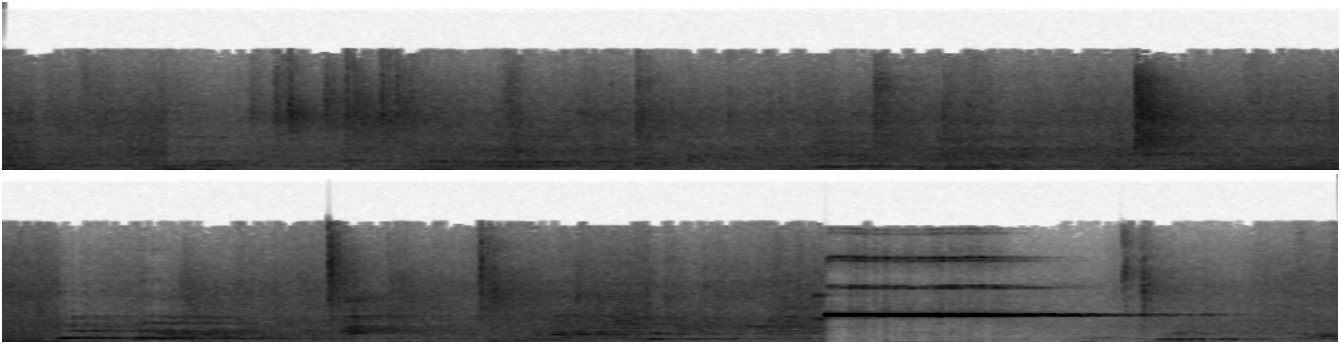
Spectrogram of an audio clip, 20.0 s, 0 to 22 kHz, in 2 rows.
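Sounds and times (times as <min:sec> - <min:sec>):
voices echoing in sports hall: 0:00.0 - 0:20.0
steady low drone: 0:02.6 - 0:05.1, 0:08.4 - 0:12.6.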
